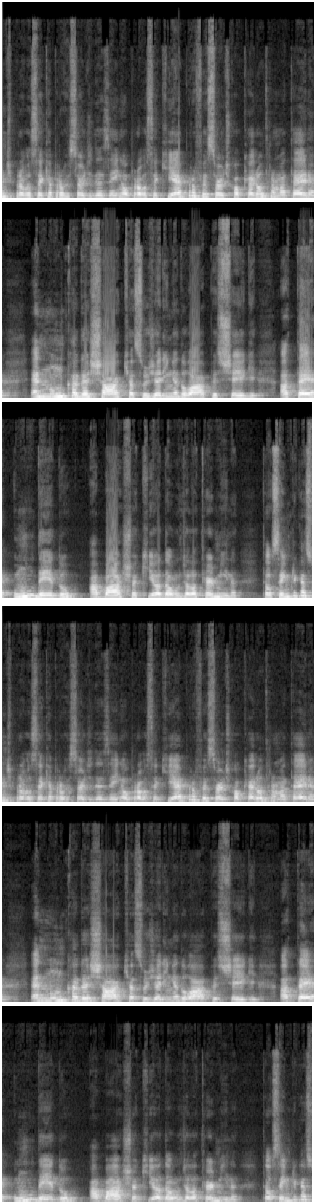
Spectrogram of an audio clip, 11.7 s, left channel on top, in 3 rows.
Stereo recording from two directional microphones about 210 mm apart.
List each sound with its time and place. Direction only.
0.2 s a woman's voice: 40° left (ahead or behind)
7.3 s speech: 45° left (ahead or behind)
